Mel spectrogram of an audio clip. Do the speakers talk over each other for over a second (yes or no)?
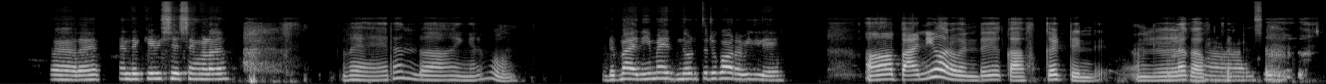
no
